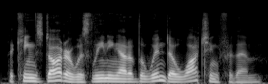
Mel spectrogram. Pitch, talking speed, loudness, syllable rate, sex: 135 Hz, 270 wpm, -16 LUFS, 6.4 syllables/s, male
